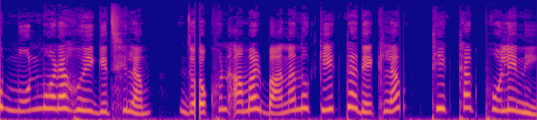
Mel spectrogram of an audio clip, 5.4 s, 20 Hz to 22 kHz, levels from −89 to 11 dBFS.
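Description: Speech, with two short dropouts. A gap at a join of encoded pieces opens at 1.95 to 2.00 s (about 52 ms) and 4.00 to 4.04 s (about 38 ms). The 2-second spacing points to separately encoded segments joined untrimmed, leaving encoder delay and padding as silence.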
